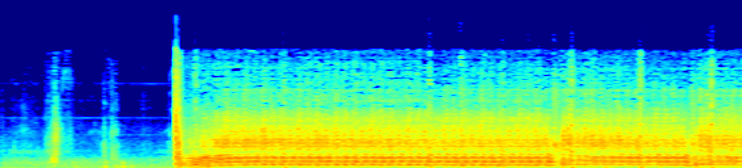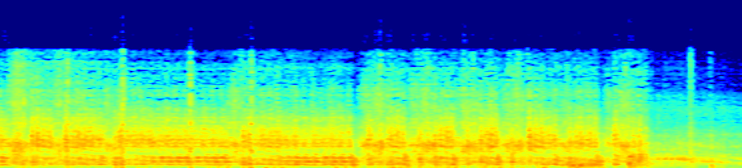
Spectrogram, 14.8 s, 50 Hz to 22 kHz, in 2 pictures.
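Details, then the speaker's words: Midnight Maroon on a brand-new motor with timing light on cylinder 5 and unburned fuel from the driver's side: long, laboured, slow uneven cranking that sags and never fires after repeated attempts, battery now dead. "Well, battery's dead. That's the first thing."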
